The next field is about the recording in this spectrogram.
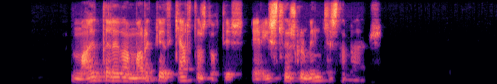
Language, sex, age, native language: Icelandic, male, 20-29, Icelandic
